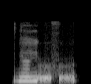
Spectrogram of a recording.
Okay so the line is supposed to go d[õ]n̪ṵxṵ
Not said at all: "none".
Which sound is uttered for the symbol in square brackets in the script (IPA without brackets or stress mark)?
õ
